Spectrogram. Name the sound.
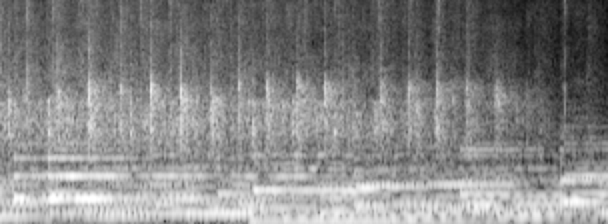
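audience applause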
